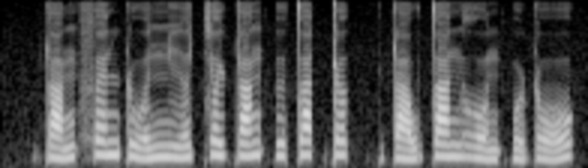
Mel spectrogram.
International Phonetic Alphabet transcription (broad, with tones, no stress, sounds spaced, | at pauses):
ʈ a˨˩˦ ŋ f ɛ˧ n ʈ u˨˩˨ ə̯ ɲ i˨˩˦ ə̯ c ə˧ j ʈ a˧˥ ŋ ʔ ɨ˧ t̪ a˦˥ t̚ ʈ ə˦˥ k̚ | ʈ a˨˩˦ w t̪ a˧ n ɣ o˨˩˨ n ʔ u˨˩˨ ʈ o˨˩˦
